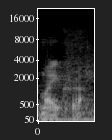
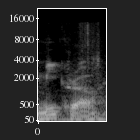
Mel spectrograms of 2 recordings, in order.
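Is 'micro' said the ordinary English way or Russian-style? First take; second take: ordinary; Russian-style. First: It is said with an ordinary English pronunciation. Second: It is said with a Russian-style pronunciation. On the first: "instead of micro" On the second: "They say micro"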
